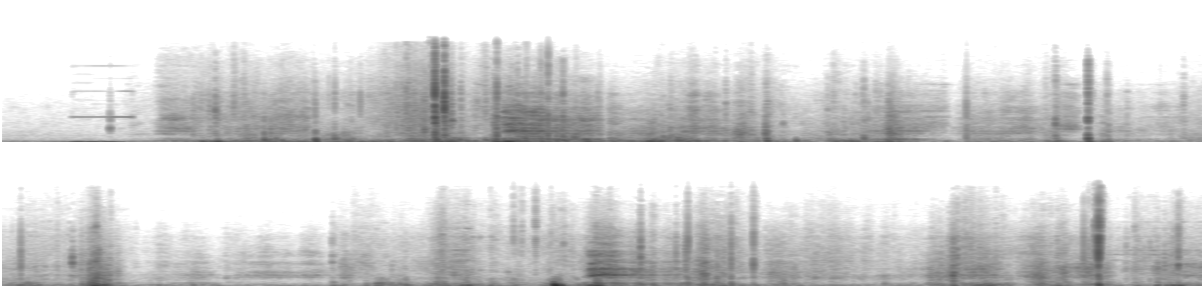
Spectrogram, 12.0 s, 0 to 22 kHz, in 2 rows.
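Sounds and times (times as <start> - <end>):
rustling of clothing and twigs: 0.7 - 12.0.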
